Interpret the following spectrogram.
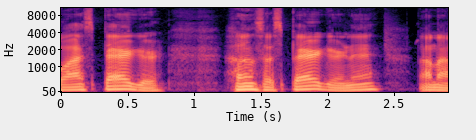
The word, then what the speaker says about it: Asperger: de Asperger, que aqui mas o certo é Asperger, a pronúncia, depois eu aprendi.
